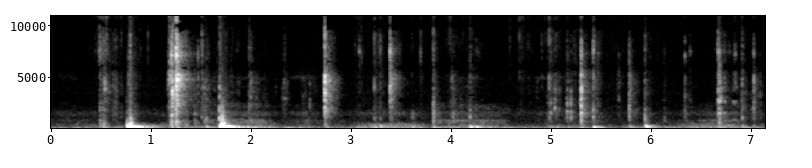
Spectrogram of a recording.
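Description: A utility knife blade slices thin strips off a small remaining piece of solid white soap. The cuts come in irregular, soft, crisp strokes, each with a short dull low thud and a brief bright scrape that fades quickly, with a few stronger cuts early on and lighter shaving strokes after.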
